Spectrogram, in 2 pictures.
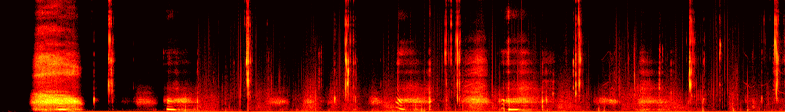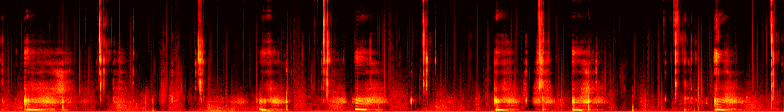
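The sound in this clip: Tasting and nibbling at an ear make a long string of soft, wet mouth clicks, smacks and light chewing sounds, with breathy sighs between them and no speech.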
